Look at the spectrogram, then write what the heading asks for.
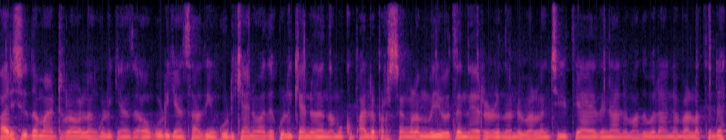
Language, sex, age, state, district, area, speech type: Malayalam, male, 18-30, Kerala, Pathanamthitta, rural, spontaneous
